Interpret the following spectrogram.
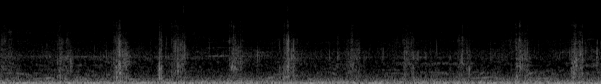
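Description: Footsteps crunching on a gravel path at a steady walking pace, about two steps a second.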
